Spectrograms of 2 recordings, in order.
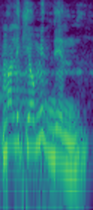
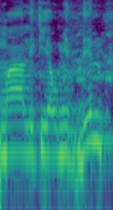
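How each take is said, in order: First: The first vowel of Malik is short. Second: The first vowel of Malik is long.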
